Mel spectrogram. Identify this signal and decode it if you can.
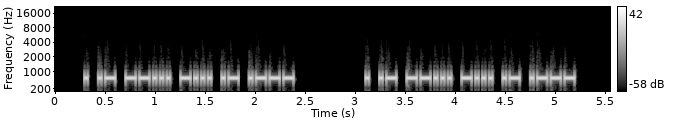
Morse code, heard as a keyed tone, about 36 wpm, 700 Hz. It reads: EA7BAJ EA7BAJ
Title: DXCC-100 Call Signs - 6 Characters - Repeated 3x - 35wpm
